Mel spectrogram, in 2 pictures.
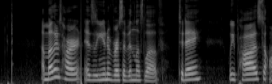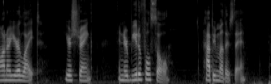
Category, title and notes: Speech > Solo speech
Poetic Mother's Day Message – Deep and Emotional
An emotional, poetic Mother's Day voice-over, crafted for deeper, touching projects where you want to leave a lasting impact. Script: "A mother’s heart is a universe of endless love. Today, we pause to honor your light, your strength, and your beautiful soul. Happy Mother’s Day."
